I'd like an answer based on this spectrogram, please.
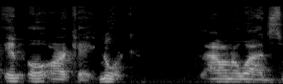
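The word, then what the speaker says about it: Newark: Now is how people from say it but you spell it n e w a r k. I say it like n o r k.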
